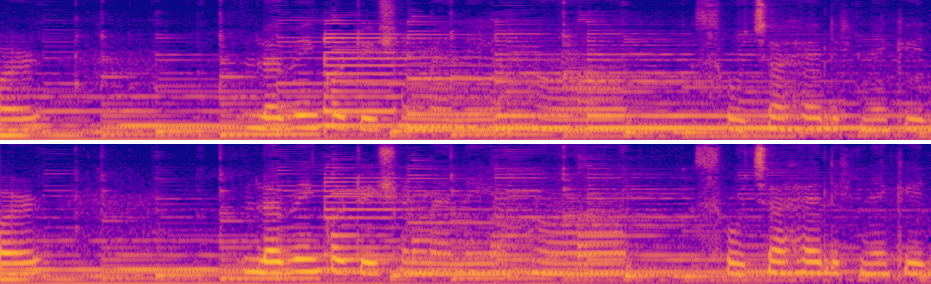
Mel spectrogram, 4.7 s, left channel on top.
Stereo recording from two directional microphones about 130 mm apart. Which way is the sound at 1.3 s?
20° right (ahead or behind).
